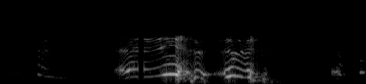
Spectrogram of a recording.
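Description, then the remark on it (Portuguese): A person coughs in a short cluster of raspy, throaty bursts, followed by a brief pause and one last small cough. “Tá com tosse, já não vai no almoço.”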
